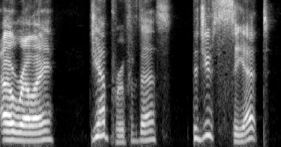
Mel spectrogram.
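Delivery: mock, high, super defensive pushing-back tone. Retelling a reply to questioning about evidence: imitating someone super defensive. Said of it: "she gets super defensive and she says".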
